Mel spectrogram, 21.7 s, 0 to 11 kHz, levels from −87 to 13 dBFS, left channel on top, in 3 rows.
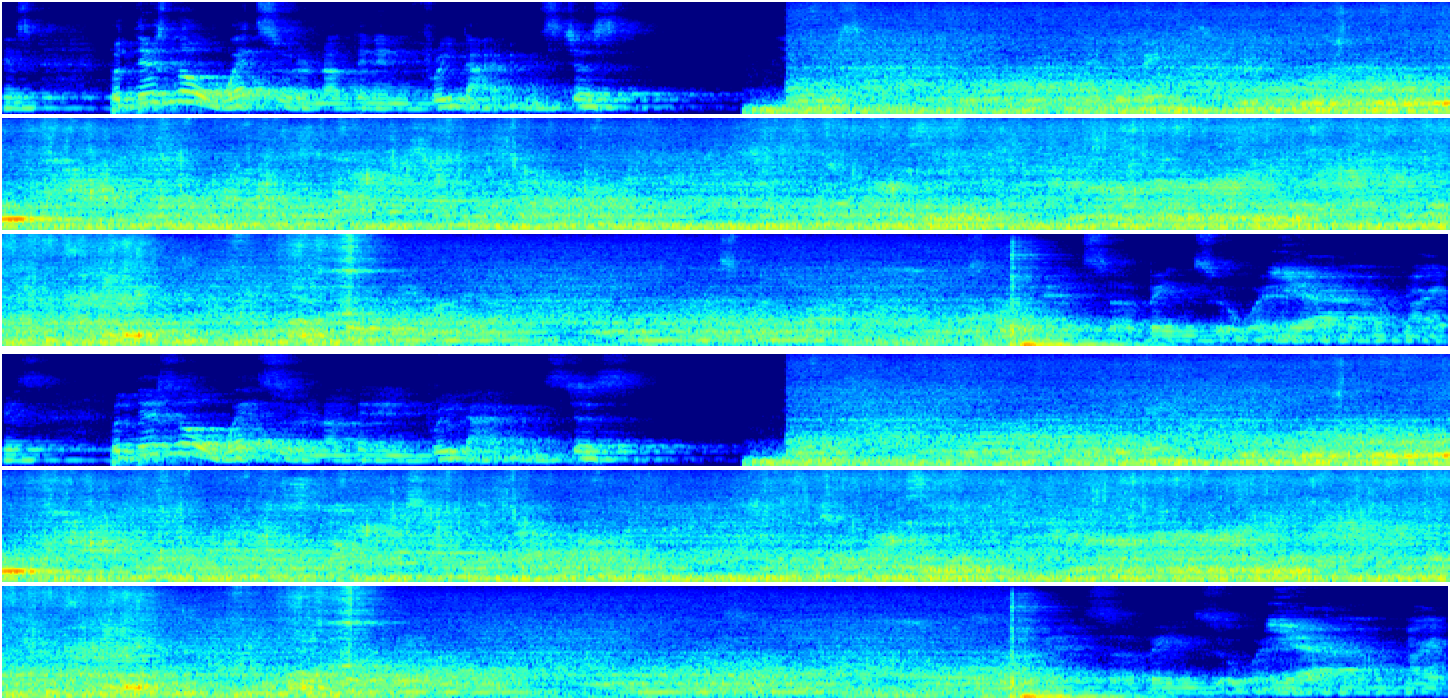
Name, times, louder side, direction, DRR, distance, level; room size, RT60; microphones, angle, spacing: voice 1, 0.0-3.1 3.8-4.5 5.2-6.1 13.6-15.2 15.8-17.2 17.9-21.7, left 1 dB, 50° left, -6 dB, 2.7 m, -40 dB
sound 1, 3.7-16.3, equal, 25° left, 4.0 m, -35 dB
sound 2, 3.9-19.7, equal, ahead, 1.6 m, -31 dB
voice 2, 6.9-10.4 11.2-12.1 12.5-12.7 20.8-21.7, right 1 dB, 85° right, -1 dB, 6.0 m, -43 dB
16.5 x 10.0 x 6.6 m, 1.3 s
head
